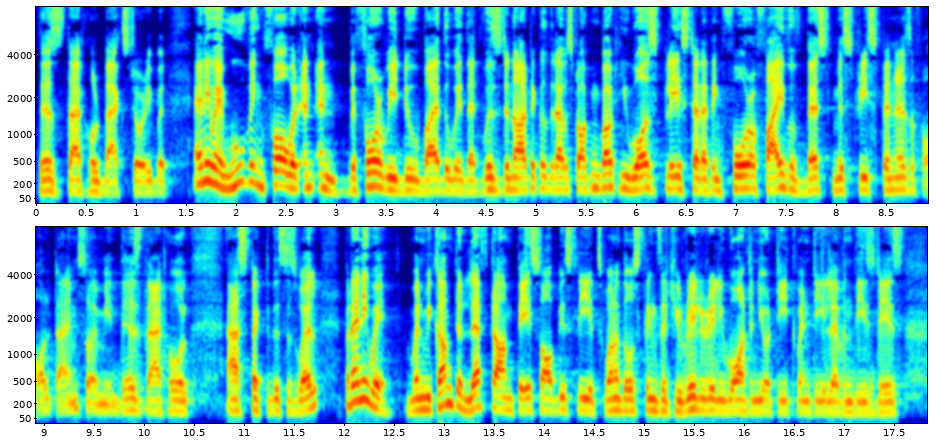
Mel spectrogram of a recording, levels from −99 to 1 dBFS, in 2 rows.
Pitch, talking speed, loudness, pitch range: 130 Hz, 255 wpm, -20 LUFS, 120-145 Hz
